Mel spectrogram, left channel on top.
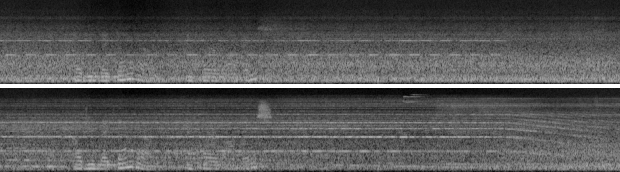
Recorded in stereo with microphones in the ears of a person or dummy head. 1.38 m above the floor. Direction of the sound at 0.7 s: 70° right (ahead or behind).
